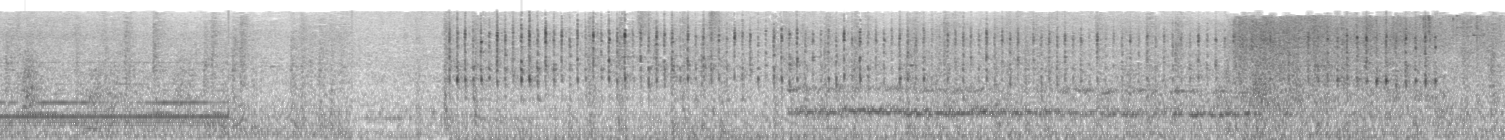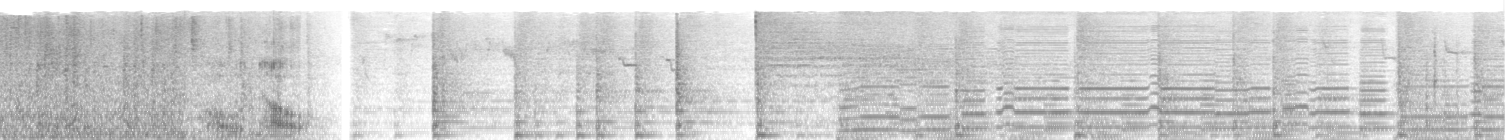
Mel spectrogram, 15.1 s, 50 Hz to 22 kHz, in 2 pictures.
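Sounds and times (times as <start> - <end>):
toy tractor engine: 2.2 - 7.4.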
